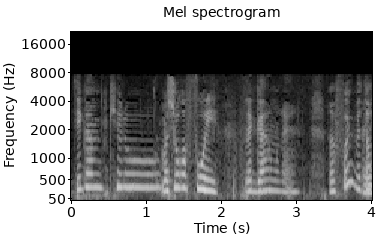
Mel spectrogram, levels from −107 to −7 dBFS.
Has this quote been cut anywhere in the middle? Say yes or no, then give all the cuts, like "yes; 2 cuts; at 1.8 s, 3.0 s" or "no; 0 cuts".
no; 0 cuts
